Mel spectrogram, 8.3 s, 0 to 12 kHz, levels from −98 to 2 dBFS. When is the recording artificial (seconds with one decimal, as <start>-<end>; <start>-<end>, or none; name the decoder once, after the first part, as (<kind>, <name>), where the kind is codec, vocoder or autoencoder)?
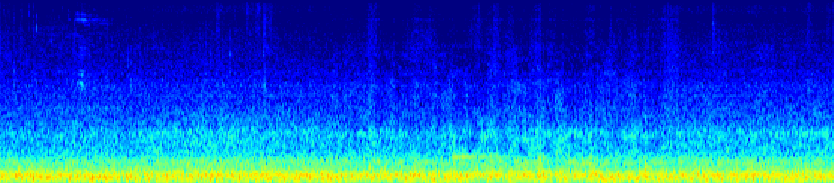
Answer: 3.3-6.8 (codec, HILCodec)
